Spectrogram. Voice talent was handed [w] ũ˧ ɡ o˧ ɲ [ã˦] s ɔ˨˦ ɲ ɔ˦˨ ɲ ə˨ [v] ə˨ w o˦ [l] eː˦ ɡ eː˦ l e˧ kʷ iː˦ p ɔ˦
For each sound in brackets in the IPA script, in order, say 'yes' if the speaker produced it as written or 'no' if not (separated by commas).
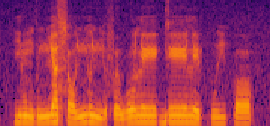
no, no, no, yes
